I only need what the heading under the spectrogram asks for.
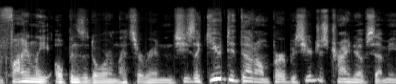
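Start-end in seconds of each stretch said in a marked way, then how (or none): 2.1-4.0 put-on angry, upset voice. Retelling an accusation after the door was opened: imitating someone mad and upset. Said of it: "she was mad and upset".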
